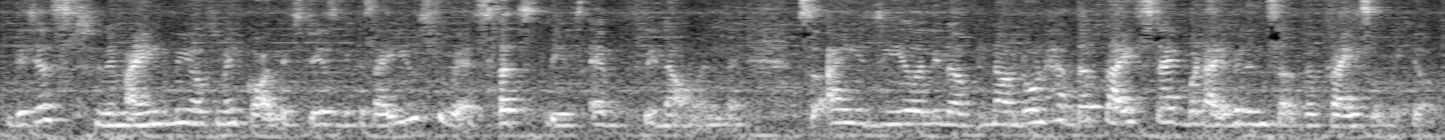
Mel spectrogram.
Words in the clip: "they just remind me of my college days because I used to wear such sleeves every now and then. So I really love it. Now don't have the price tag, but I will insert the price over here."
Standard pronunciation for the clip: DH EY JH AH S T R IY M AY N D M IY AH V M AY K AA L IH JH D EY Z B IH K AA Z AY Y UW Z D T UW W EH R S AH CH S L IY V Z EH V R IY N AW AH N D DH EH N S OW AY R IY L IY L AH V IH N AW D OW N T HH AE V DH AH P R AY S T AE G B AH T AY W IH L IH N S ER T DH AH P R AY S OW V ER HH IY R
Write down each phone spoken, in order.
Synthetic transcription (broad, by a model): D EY JH AH S T R IY M AY N D M IY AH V M AY K AA L IH JH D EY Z B IH K AA Z AY Y UW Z T UW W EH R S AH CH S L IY Z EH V L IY N AW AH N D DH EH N S OW AY R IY L IY L AH V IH N AW D OW N T HH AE V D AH P R AY S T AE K B AH T AY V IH L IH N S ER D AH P R AY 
